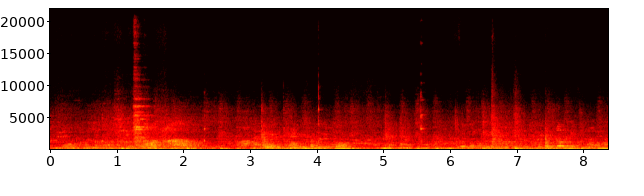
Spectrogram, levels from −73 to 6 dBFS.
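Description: No technical faults can be heard anywhere in this recording of sounds. There is no moment in the audio that needs a time or a description here.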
